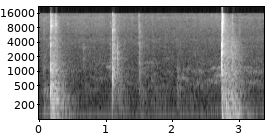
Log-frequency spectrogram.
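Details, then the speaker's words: Dacia Logan door shut after fitting an extra Duster facelift door seal, shut a bit harder: a dull, more muffled thud with lighter taps and a slight tinny edge; the door closes normally and sounds more muffled than before. "Cred că am dat un pic mai tare cu ușa acum, dar se aude mai infundat. Garantat se aude mai infundat."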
